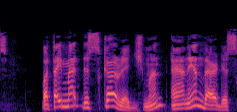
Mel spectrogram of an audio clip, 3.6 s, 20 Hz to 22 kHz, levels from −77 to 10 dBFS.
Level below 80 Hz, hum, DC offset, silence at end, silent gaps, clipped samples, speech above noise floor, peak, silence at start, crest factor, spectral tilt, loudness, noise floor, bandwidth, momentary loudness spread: -62 dBFS; none; under 0.1%; 0 s; none; under 0.1%; 39 dB; -4 dBFS; 0 s; 16 dB; -4.5 dB/octave; -18 LUFS; -57 dBFS; 8 kHz; 5 LU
